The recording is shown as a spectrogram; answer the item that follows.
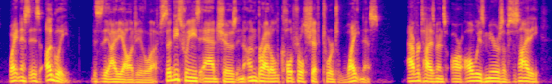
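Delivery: normal talking voice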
